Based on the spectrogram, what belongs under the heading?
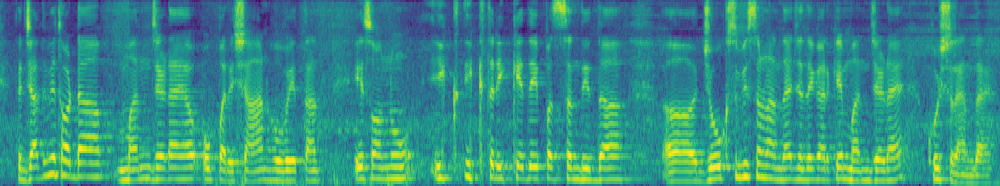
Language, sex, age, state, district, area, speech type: Punjabi, male, 18-30, Punjab, Rupnagar, urban, spontaneous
